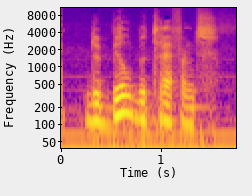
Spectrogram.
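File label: "de bil betreffend", Dutch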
